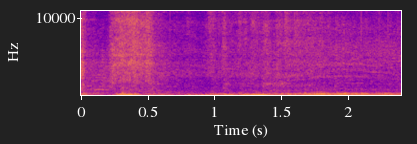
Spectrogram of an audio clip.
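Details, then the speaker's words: 1933 Ford pickup hot rod, GM crate 350 Chevrolet V8 with Voodoo cam, BDS 6-71 blower, twin Holley 600 carbs, MSD ignition, TH350: after a shot of gas, catches on first crank with one rev burst, settles into deep steady lope; normal start. "Now you can see the state of tune the car is in. Fires right up with barely a breath on the key."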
